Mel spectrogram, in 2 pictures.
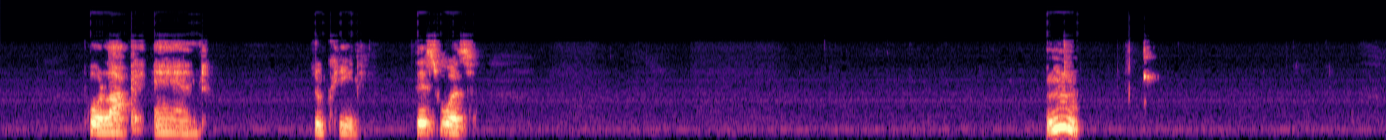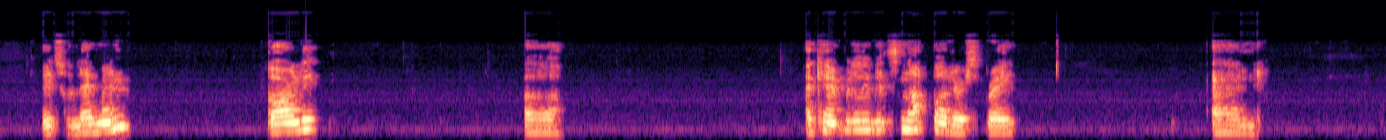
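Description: An older woman speaks calmly close to a microphone, in short phrases with pauses.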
